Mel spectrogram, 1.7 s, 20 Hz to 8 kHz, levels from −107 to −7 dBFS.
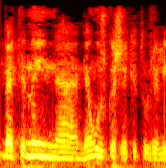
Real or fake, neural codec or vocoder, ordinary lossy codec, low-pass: real; none; MP3, 48 kbps; 7.2 kHz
